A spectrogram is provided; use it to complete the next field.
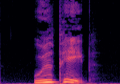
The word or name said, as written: udpibe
